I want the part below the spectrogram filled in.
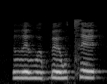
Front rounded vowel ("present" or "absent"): present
